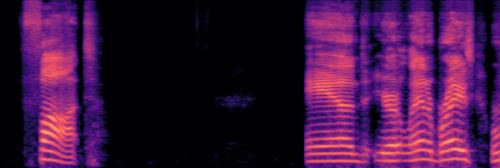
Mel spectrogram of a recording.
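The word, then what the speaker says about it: Pfaadt: of your Atlanta Braves Max freed versus Brandon fought although you will normally hear me refer to him as Fat Daddy it's PFA a DT but it's it's technically pronounced fought and your Atlanta Braves we're running the same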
